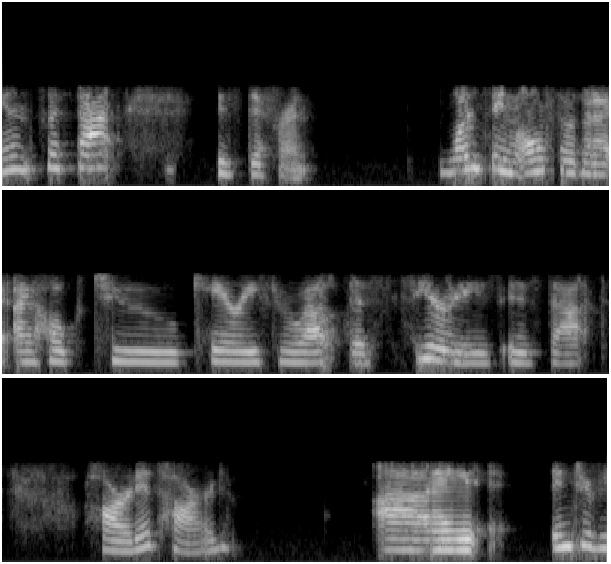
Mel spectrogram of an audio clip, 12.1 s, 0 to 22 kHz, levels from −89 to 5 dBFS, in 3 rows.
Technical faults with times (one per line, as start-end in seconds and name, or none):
0.00-12.13 AMR narrowband mobile codec
0.54-0.89 AMR bit errors
2.98-4.06 AMR bit errors
6.14-7.23 AMR bit errors
7.82-8.68 AMR bit errors
10.80-11.28 AMR bit errors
